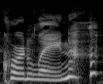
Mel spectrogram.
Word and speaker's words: Coeur d'Alene: And so, for everybody who doesn't know, it's pronounced Coeur d'Alene.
